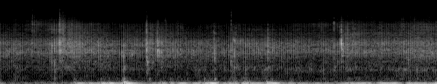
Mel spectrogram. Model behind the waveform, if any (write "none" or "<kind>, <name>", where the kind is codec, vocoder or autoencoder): vocoder, BigVGAN v2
